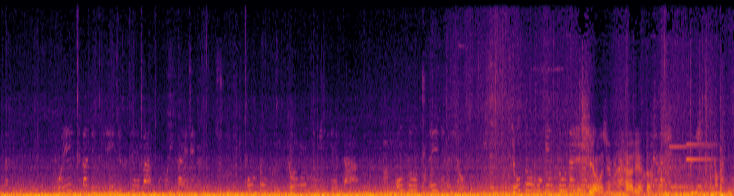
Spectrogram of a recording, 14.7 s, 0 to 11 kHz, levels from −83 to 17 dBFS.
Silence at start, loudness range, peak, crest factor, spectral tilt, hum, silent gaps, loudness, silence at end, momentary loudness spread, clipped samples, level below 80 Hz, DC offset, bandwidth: 0 s; 0 LU; 0 dBFS; 10 dB; -9 dB/octave; none; none; -15 LUFS; 0 s; 2 LU; under 0.1%; -10 dBFS; under 0.1%; 5.6 kHz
